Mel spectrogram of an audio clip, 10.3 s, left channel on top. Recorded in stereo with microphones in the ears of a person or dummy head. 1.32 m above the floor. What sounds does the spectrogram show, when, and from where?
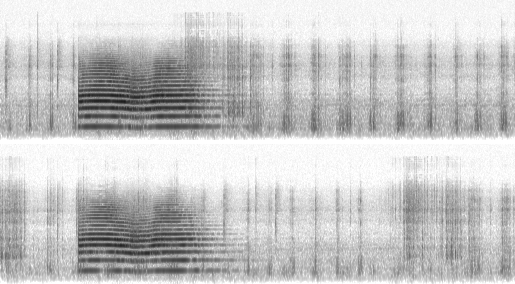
1.6 s a trumpet: 5° left (ahead or behind), 0.6 m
